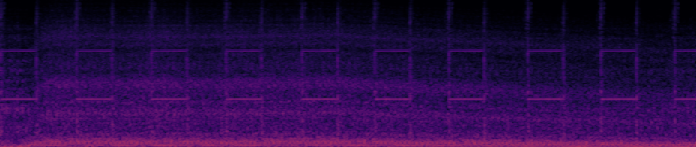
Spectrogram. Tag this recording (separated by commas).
Truck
